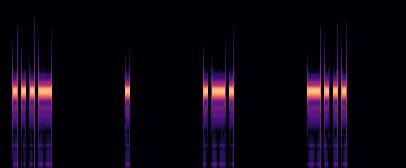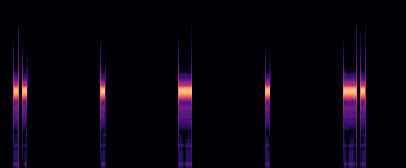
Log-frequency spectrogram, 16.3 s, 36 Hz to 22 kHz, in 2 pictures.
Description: Morse code, heard as a keyed tone, about 14 wpm, spaced as for 5 wpm, 680 Hz. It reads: VERBIETEN
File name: Morsekurs / Witze / Witz 28. März 2023 25 F70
